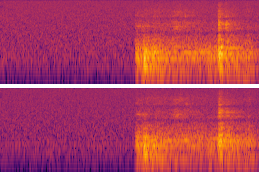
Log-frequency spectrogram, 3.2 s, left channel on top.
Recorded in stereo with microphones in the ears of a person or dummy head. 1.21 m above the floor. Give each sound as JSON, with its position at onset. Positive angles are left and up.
{"t": 1.7, "sound": "running footsteps", "side_deg": 15, "distance_m": 5.0}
